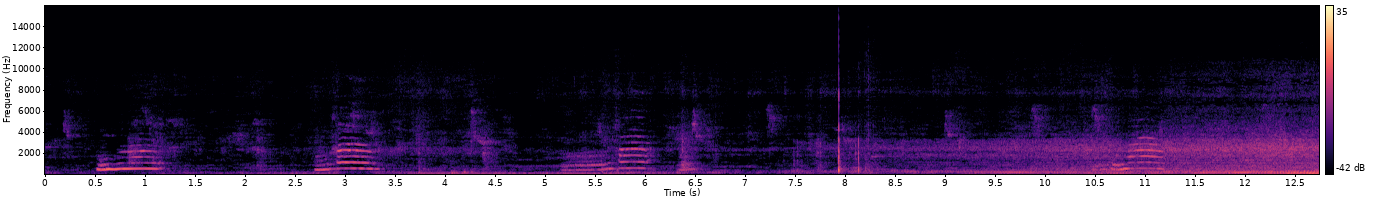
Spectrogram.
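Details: Domestic tomcat in heat calling a female: four wavering meows, loud at first then fading, spaced a few seconds apart, followed by rising hissy background noise and a sharp click near the middle.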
